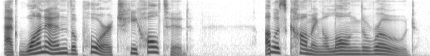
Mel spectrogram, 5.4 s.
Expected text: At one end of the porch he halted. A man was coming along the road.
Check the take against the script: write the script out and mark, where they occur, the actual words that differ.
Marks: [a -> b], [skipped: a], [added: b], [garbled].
At one end [skipped: of] the porch he halted. A [skipped: man] was coming along the road.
